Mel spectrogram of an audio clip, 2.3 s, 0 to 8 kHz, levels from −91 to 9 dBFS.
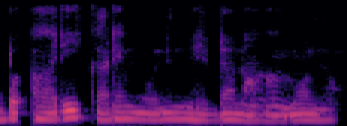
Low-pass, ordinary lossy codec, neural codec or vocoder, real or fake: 7.2 kHz; none; codec, 16 kHz, 1 kbps, X-Codec, HuBERT features, trained on balanced general audio; fake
